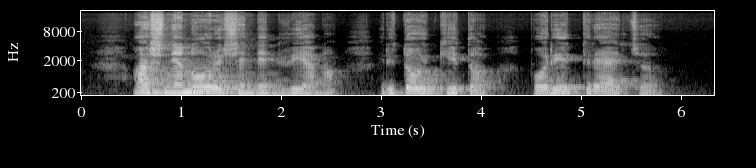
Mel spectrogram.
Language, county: Lithuanian, Panevėžys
